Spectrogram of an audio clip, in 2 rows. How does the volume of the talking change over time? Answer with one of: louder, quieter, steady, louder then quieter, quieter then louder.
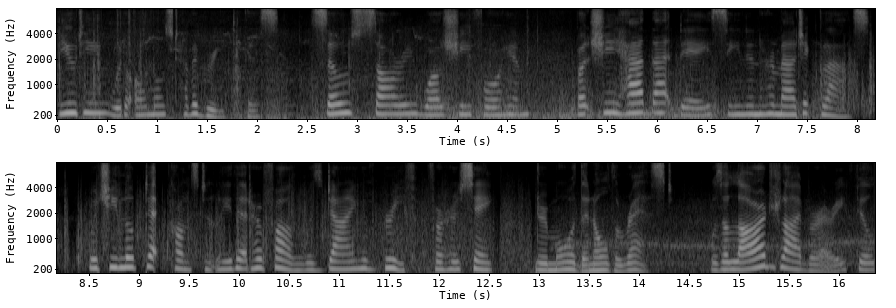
steady.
